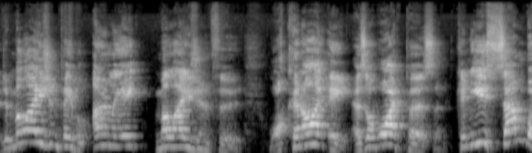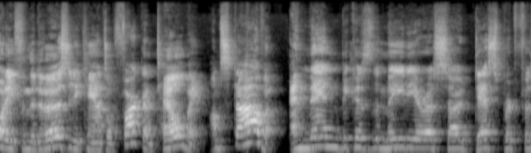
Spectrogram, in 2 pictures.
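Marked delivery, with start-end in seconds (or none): 0.0-8.1 rising, louder comic rant; mock outrage. Host ranting at the Diversity Council, mock outraged. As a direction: demand it like a starving victim.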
